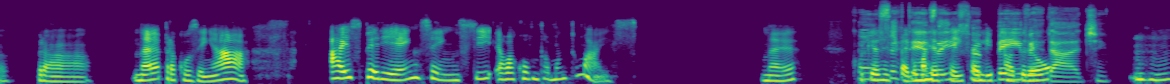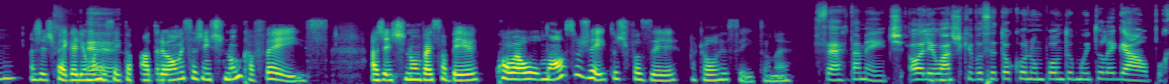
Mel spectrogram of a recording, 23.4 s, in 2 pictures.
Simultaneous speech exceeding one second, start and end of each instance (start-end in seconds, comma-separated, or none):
8.6-10.5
